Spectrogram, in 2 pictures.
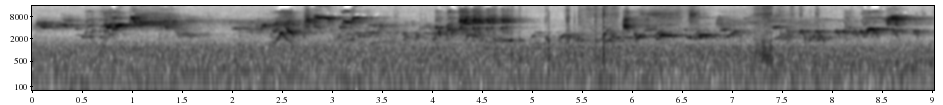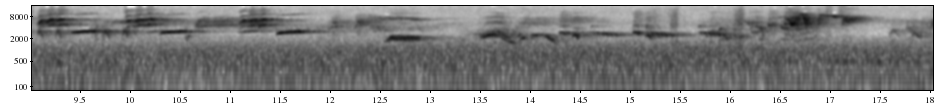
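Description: Evening chorus of several songbirds: many short whistled phrases and chirps overlapping without pause, over a faint steady background noise.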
